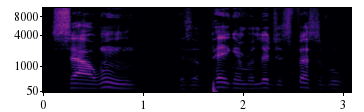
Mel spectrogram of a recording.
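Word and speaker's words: Samhain: spelled just so we can get it it's pronounced Sween but it's spelled s a m h i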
